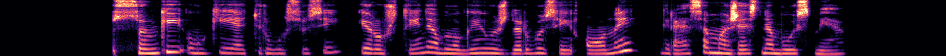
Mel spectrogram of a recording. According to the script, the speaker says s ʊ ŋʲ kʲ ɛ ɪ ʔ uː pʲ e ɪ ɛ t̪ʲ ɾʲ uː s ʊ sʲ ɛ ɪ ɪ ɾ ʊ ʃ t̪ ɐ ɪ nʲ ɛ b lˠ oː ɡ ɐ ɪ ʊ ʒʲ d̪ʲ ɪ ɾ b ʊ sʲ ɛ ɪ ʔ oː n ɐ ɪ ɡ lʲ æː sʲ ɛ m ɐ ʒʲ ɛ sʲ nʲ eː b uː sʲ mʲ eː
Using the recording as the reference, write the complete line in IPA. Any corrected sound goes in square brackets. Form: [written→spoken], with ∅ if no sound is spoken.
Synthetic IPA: s ʊ ŋʲ kʲ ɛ ɪ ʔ uː [pʲ→kʲ] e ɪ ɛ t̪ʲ ɾʲ uː s ʊ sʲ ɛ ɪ ɪ ɾ ʊ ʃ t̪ ɐ ɪ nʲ ɛ b lˠ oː ɡ ɐ ɪ ʊ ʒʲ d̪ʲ ɪ ɾ b ʊ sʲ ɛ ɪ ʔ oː n ɐ ɪ ɡ [lʲ→ɾʲ] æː sʲ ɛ m ɐ ʒʲ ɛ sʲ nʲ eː b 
